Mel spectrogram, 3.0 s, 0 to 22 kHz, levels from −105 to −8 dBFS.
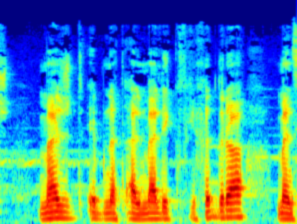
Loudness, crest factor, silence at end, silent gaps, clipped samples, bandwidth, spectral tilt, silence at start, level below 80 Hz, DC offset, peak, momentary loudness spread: -17 LUFS; 16 dB; 0 s; none; under 0.1%; 14 kHz; -7 dB/octave; 0 s; -52 dBFS; under 0.1%; 0 dBFS; 9 LU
